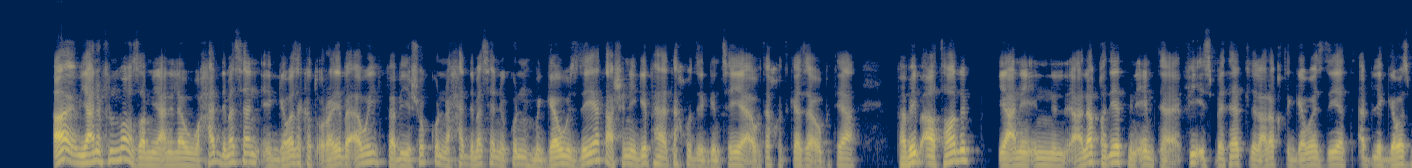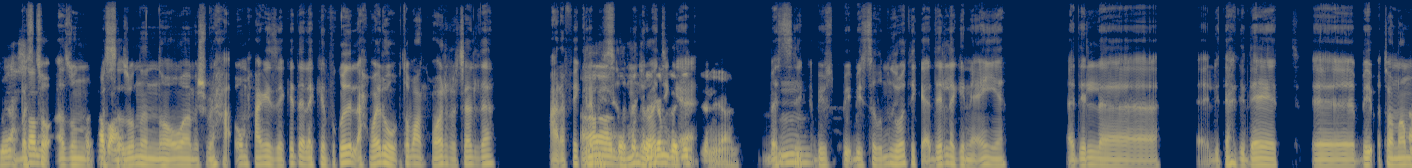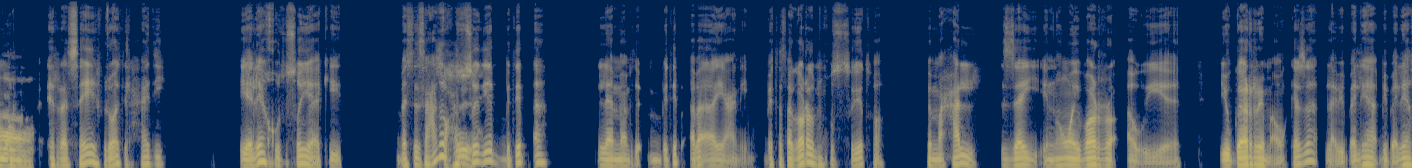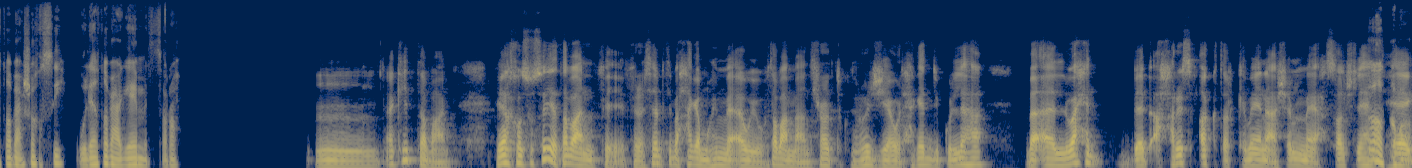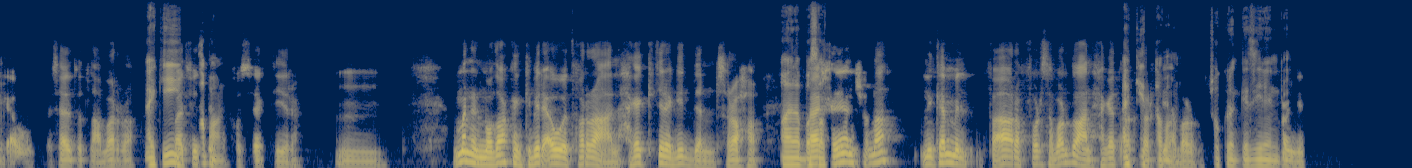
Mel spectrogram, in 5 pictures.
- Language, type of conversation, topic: Arabic, podcast, إيه حدود الخصوصية اللي لازم نحطّها في الرسايل؟
- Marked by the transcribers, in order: unintelligible speech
